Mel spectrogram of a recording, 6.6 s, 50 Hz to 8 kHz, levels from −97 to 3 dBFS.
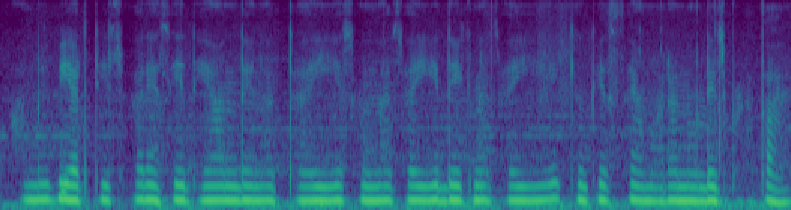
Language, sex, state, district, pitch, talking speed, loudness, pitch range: Hindi, female, Bihar, Sitamarhi, 200 Hz, 165 wpm, -31 LUFS, 195-205 Hz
